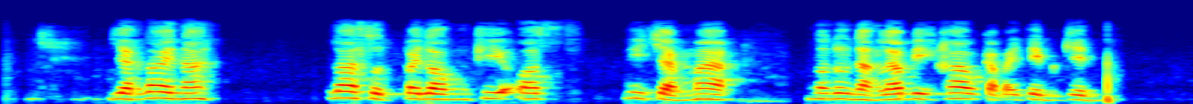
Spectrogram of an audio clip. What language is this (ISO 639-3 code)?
tha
